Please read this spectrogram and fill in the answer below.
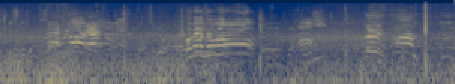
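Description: Football players shouting short calls across the pitch, one longer drawn-out shout in the middle, over a steady low rumble. One sharp knock comes near the end.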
